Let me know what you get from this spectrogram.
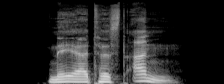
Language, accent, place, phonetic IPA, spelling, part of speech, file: German, Germany, Berlin, [ˌnɛːɐtəst ˈan], nähertest an, verb, De-nähertest an.ogg
- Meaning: inflection of annähern: 1. second-person singular preterite 2. second-person singular subjunctive II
